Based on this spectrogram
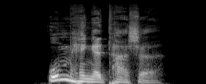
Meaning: satchel, shoulder bag, tote sack
- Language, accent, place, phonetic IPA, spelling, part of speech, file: German, Germany, Berlin, [ˈʊmhɛŋəˌtaʃə], Umhängetasche, noun, De-Umhängetasche.ogg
